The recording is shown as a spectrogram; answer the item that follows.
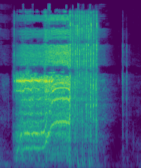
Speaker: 可以听到它高速转起来以后，里面那个冲击块发出这种金属碰撞的声音，怀疑它这个齿轮箱里面可能有问题，拆开检查一下。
